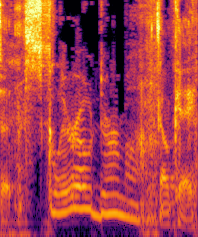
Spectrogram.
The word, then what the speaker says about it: scleroderma: an autoimmune disease crews and how do you pronounce it the scleroderma okay it's Latin for hard skin s Cler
